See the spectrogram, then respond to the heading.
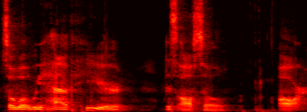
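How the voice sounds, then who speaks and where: A man talks with a Southern US accent. His pitch sits in the medium range and varies in an ordinary way. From North Carolina, US South. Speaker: Spanish teacher. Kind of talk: lecture.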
